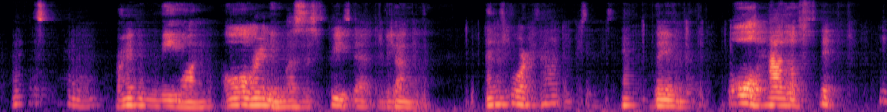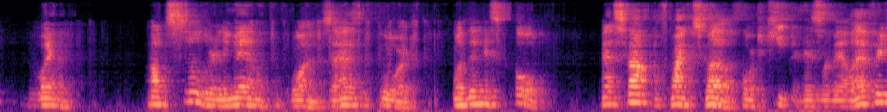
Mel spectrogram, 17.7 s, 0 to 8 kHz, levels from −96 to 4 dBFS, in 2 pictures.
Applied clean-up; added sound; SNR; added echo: neural mask model DeepFilterNet 3.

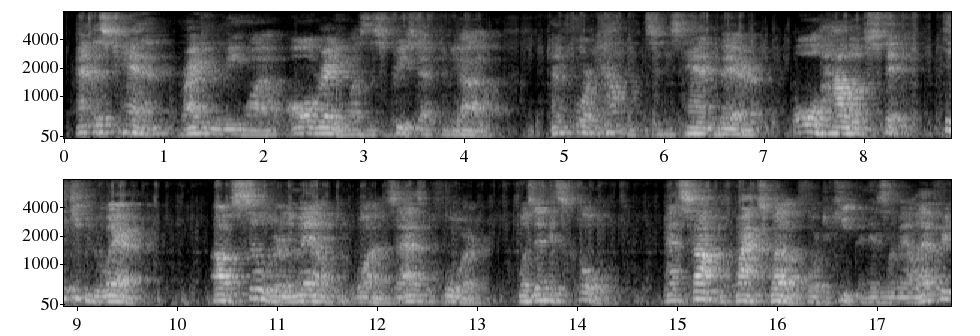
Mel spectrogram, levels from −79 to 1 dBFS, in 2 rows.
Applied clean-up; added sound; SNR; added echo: neural separator model SepFormer DNS4.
